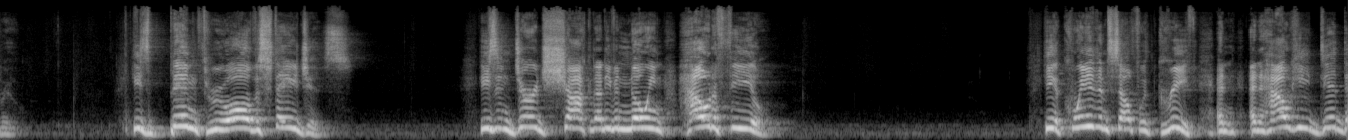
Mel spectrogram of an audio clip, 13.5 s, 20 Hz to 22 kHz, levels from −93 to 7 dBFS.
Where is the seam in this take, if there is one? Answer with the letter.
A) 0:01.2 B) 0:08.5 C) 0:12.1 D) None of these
D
